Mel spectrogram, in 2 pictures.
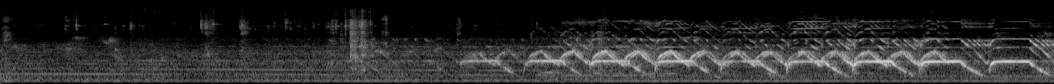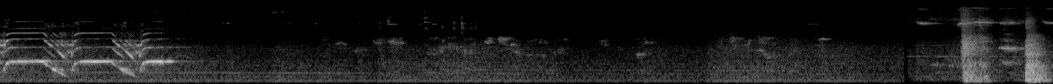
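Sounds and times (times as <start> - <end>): electronic siren wailing: 4.0 - 12.4.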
